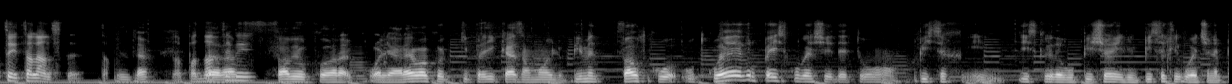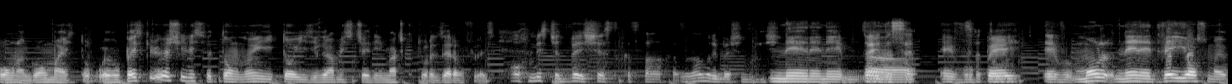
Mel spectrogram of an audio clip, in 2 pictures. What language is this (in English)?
Bulgarian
